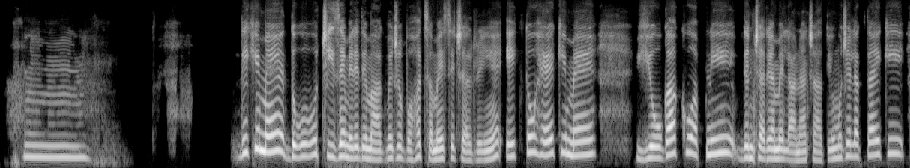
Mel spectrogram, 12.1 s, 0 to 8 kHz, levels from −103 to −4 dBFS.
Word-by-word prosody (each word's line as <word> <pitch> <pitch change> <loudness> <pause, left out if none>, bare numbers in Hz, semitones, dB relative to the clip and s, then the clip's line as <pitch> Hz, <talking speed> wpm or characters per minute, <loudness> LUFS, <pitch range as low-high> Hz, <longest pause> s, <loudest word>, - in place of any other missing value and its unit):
हम्म। 200 -2 -5 2.0
देखिए, 285 +6 +3
मैं 300 -2 +6
2 215 +3 +1
चीज़ें 220 -1 +3
मेरे 190 -1 +2
दिमाग 165 -3 0
में 185 - 0
जो 195 0 -1
बहुत 170 +6 -5
समय 165 +1 +2
से 190 +2 -6
चल 160 -4 -1
रही 150 +1 -3
हैं। 210 +7 -1 0.2
एक 220 - -4
तो 285 +1 +3
है 245 -1 +1
कि 285 -2 -2
मैं 240 +1 +1 0.6
योगा 190 +8 +3
को 285 - -1
अपने 245 +1 0 0.4
दिनचर्या 185 -3 +2
में 170 - +3
लाना 145 -1 -3
चाहती 150 +1 -6
हूँ। 175 - -1
मुझे 210 +4 -2
लगता 220 +1 -4
है 245 +1 0
कि 265 0 -5
200 Hz, 160 wpm, -20 LUFS, 175-240 Hz, 2.0 s, मैं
